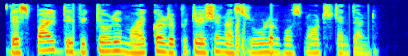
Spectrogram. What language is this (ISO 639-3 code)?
eng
